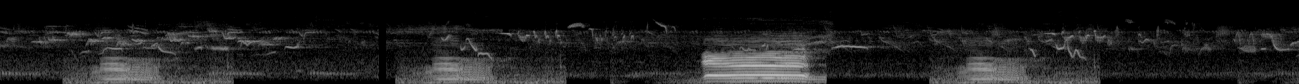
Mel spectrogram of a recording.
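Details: Dozens of cows being herded home from the fields to the pen in the afternoon; four harmonic moos of one to two seconds each, one louder and fuller, with bird chirps in the background.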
